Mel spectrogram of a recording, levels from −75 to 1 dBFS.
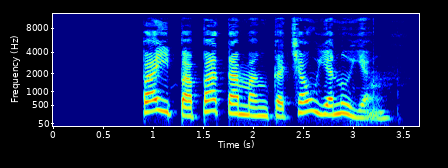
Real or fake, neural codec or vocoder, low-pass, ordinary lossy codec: real; none; 10.8 kHz; Opus, 64 kbps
